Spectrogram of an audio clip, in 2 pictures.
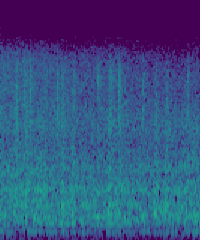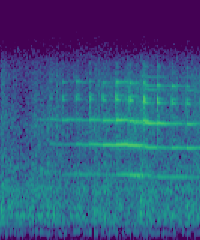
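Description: Steady rumble of a moving passenger train heard from inside the car, with a light rhythmic clicking. About three seconds in, a held chord of high tones joins it, sinking slightly in pitch.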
